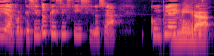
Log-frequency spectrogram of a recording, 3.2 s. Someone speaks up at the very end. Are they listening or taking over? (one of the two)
listening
